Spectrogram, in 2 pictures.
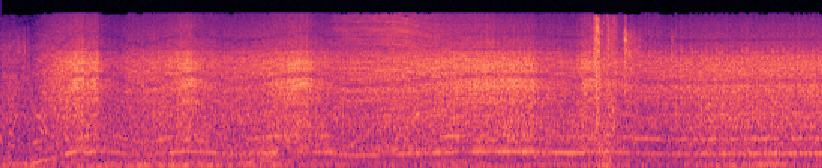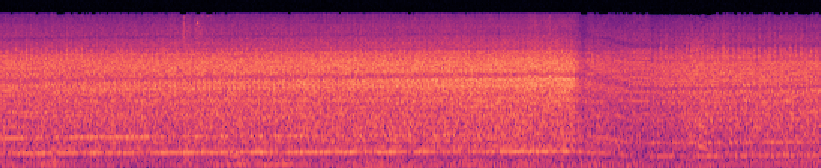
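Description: A motorcycle engine revs and roars steadily, rising and falling in pitch.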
